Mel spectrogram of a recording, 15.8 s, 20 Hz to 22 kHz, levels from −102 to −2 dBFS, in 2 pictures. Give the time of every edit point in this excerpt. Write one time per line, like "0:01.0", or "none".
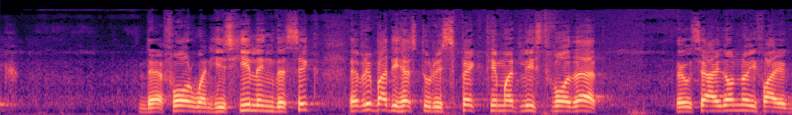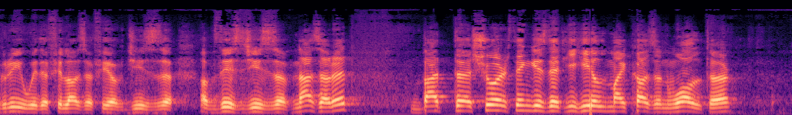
none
